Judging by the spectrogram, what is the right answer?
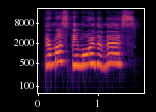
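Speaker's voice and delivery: high, loud exclamation; exclaimed. Acted. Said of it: "Wu Kang exclaimed".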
